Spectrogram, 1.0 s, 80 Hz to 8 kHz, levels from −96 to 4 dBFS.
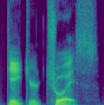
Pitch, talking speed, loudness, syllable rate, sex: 90 Hz, 175 wpm, -20 LUFS, 4.4 syllables/s, male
